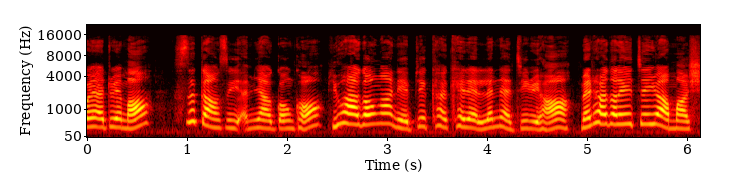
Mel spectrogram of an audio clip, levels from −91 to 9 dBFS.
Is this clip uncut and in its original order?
no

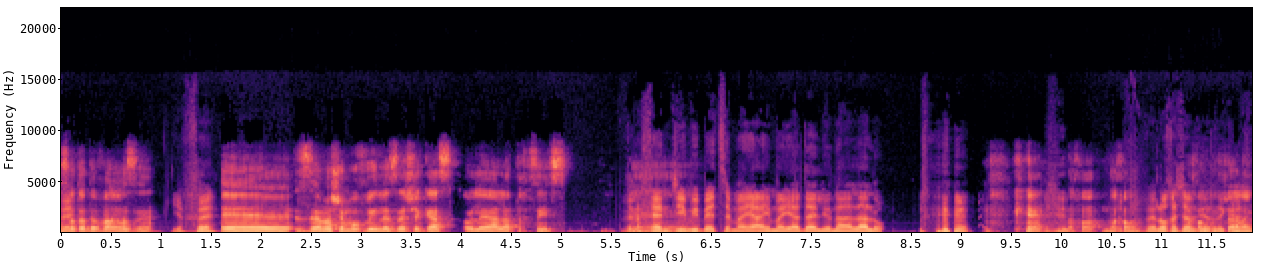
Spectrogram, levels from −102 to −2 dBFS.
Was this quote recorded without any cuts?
no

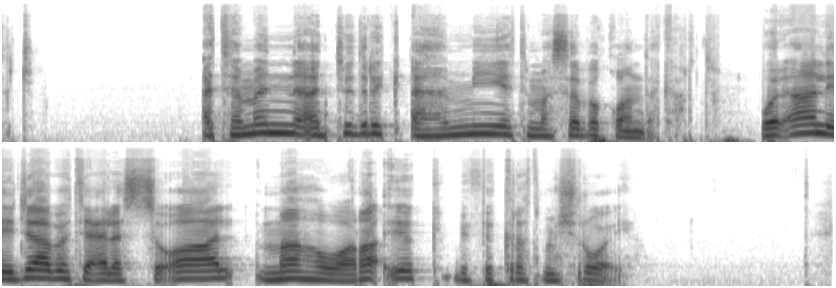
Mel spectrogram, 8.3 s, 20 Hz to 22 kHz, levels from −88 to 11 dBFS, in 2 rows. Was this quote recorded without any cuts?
no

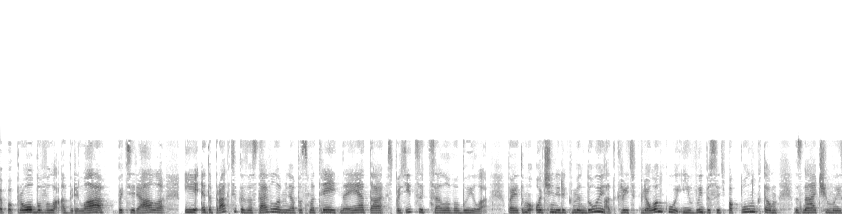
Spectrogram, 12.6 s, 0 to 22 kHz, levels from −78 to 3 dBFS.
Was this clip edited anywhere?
yes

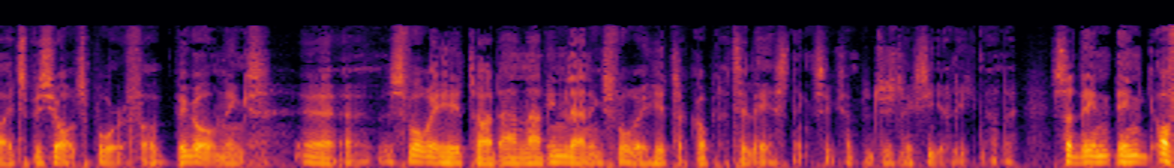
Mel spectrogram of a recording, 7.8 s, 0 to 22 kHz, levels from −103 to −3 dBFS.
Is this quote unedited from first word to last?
no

